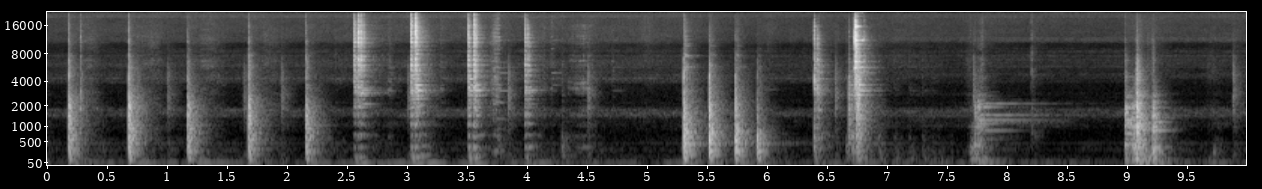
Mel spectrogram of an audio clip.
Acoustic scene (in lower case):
kitchen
